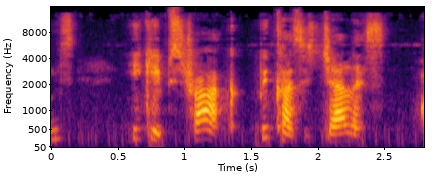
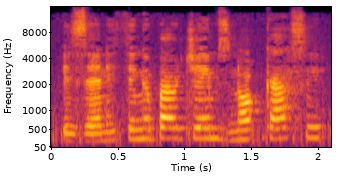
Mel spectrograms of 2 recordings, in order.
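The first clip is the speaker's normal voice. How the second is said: ordinary talk, nothing marked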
